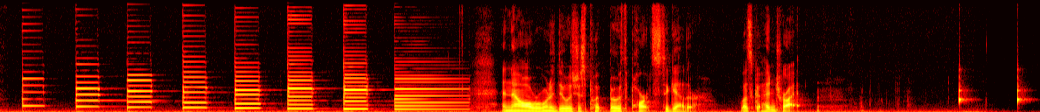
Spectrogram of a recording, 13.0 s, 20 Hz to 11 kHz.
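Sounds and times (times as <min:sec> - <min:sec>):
electric guitar plucked notes: 0:00.0 - 0:05.9.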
